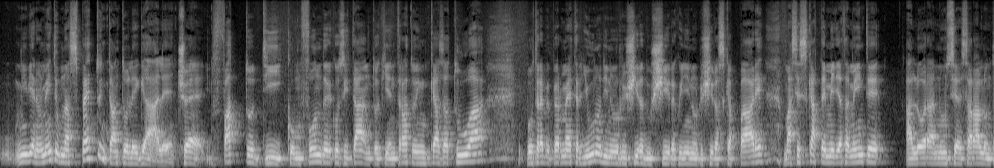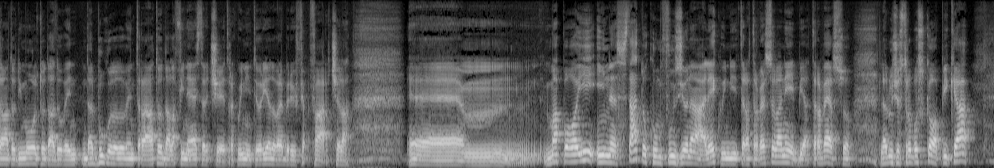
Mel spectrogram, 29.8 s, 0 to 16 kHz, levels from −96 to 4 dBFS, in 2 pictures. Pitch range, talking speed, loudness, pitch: 110-140 Hz, 155 wpm, -20 LUFS, 125 Hz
